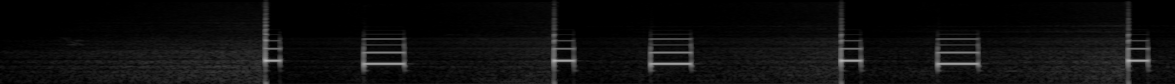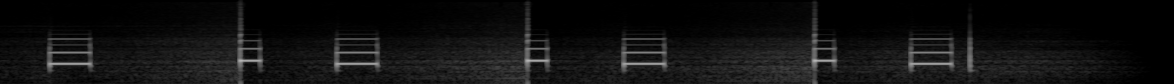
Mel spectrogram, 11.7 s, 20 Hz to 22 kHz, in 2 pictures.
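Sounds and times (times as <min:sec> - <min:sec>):
Koito MP-I-2 audible traffic signal cuckoo tone at an Okayama crossing: 0:01.3 - 0:09.3, 0:09.9 - 0:10.8.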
